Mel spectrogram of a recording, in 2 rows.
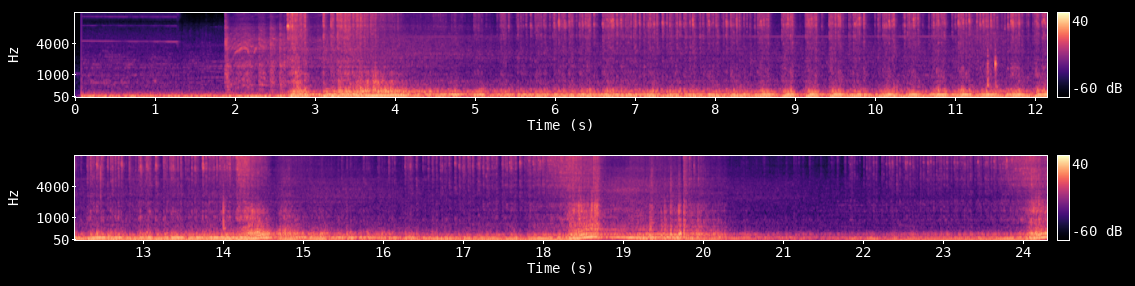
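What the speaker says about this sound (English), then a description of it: "if you start the car for us before we leave, we got to hear the exhaust on it" A 1969 Chevrolet Camaro at a street rod show cranks over, catches and settles into a loud, steady idle, punctuated by three sharp throttle blips that swell and fall in the exhaust, heard up close with no talking.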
